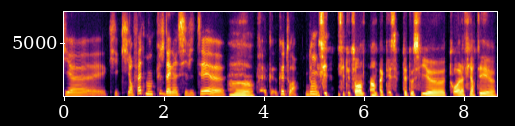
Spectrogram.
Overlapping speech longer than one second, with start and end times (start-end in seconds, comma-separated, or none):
none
